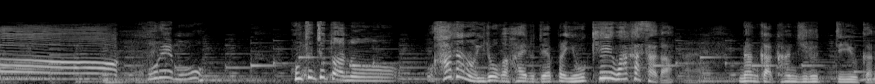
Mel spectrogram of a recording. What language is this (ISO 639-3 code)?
jpn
